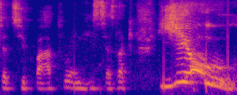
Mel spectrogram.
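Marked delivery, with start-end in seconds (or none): 1.6-2.3 loud, high furious yell; acted outburst of anger; very mad. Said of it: "And he's very mad".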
